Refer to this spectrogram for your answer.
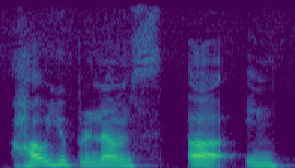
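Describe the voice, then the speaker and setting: A man's voice: on the high side, flat delivery, unhurried, clean tone, muffled recording. A man from India with an Indian English accent, teaching an online language lesson and explaining each point patiently, step by step. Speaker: language tutor.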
